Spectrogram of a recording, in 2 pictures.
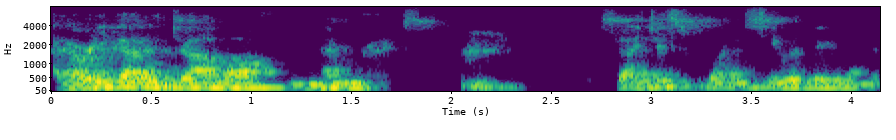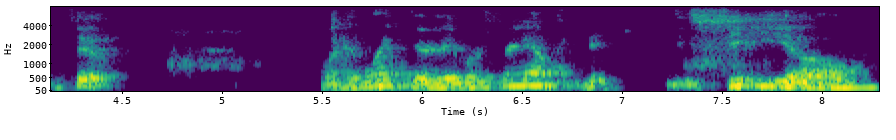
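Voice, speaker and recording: A man speaks at a fairly quick pace with a fairly high pitch. His tone is dark and mellow, and somewhat breathy. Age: 80s+. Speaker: retired sales executive and service club member. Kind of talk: convention speech. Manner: animated.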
